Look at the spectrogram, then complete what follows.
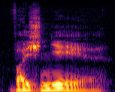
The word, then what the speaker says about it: важнее: So важный, meaning important, more important would be важнее, важнее, right, with the stress shifting to the ending.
